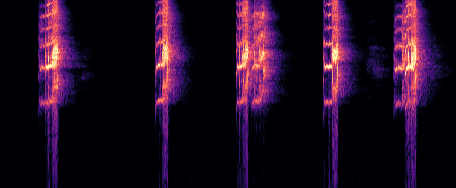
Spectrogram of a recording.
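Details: Provoking lovebird fighter call: five loud, harsh screeches spaced about a second apart, each a short raspy burst, with silence between.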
